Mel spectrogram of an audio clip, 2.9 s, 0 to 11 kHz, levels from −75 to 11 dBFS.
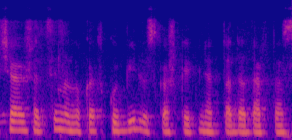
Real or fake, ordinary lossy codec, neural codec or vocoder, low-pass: real; Opus, 16 kbps; none; 7.2 kHz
